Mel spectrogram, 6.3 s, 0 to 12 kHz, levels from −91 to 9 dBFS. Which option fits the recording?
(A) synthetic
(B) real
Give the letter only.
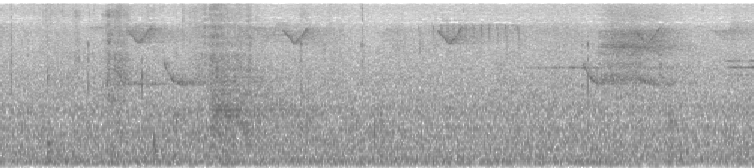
B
